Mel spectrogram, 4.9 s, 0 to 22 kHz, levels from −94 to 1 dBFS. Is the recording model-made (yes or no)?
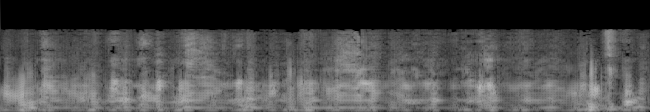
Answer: yes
